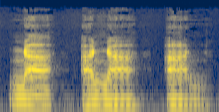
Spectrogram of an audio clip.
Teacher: it's the transition into the vowel that makes us hear the retroflexion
